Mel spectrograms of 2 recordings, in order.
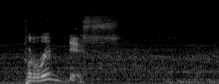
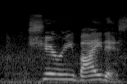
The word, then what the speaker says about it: Charybdis: Charybdis. Cherybitis. That's how I always pronounced it.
